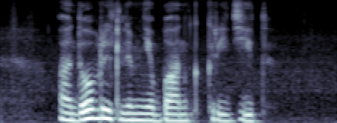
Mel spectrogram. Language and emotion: Russian, neutral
